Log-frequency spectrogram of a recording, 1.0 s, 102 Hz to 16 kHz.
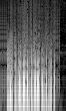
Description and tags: hdd external folder-access short
A short burst of data access on an external 3.5 inch USB hard drive recorded with an induction coil.
hdd, induction-coil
